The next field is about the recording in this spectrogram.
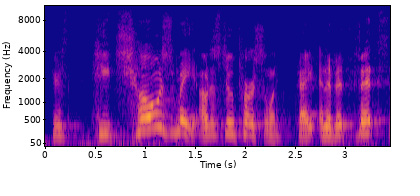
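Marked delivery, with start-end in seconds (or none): none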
